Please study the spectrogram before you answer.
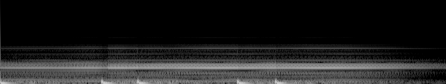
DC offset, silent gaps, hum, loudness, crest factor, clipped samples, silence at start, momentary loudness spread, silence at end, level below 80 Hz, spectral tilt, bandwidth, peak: under 0.1%; none; none; -27 LUFS; 16 dB; under 0.1%; 0 s; 9 LU; 0 s; -30 dBFS; -11 dB/octave; 3.7 kHz; -10 dBFS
